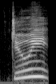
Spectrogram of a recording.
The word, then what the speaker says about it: Dewey: He dismissed Dewey, whose name, he said, rhymes with hooey. Dewey hooey.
